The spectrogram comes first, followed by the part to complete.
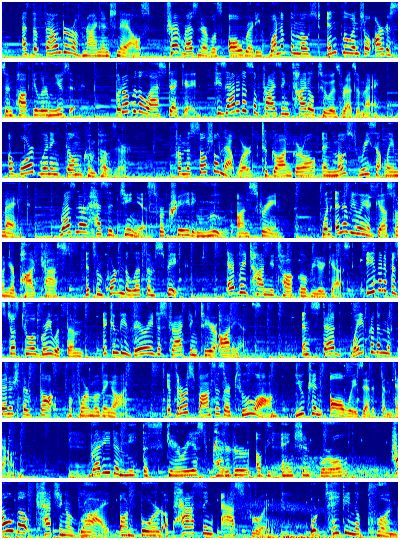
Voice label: Narration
